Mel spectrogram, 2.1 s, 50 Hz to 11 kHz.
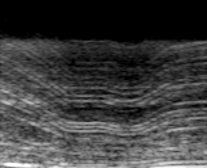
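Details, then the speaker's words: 2011 Vauxhall Zafira B with engine running: high whine shifting with revs; owner suspects worn manual gearbox bearings, gearbox to be replaced; gearbox whine. "So the issue is, already taken the battery out, and we've got to remove the gearbox and put another one in, because I think the bearings have gone on the gearbox, because it's got a proper bad whining."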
